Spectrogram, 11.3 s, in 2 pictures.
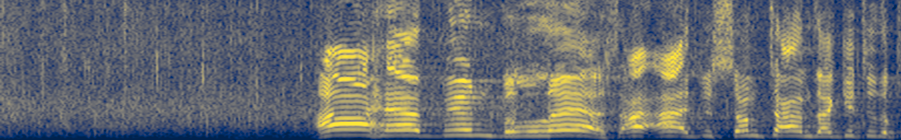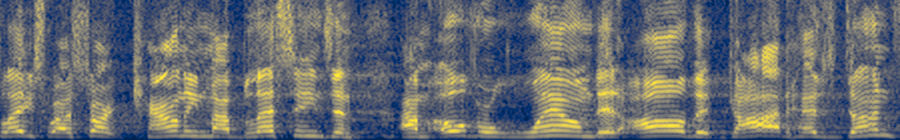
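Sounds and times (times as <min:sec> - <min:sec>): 
audience clapping: 0:00.0 - 0:04.2
speech: 0:02.0 - 0:11.2.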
